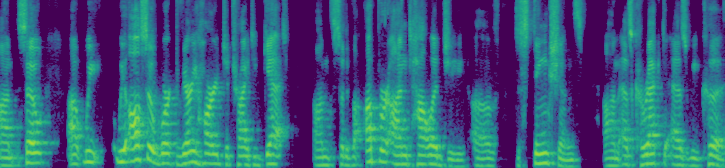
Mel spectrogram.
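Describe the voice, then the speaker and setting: In a plain, everyday voice, a man speaks at a fairly slow pace and a fairly high pitch with ordinary pitch variation. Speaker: AI researcher. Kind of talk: seminar talk. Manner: many filler words.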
